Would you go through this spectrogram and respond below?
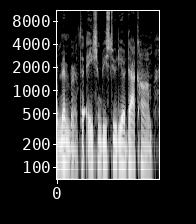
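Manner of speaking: very quiet, very low, hushed murmur. Promoting a recording studio, showing how it sounds: talking low. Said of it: "I'm talking low".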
